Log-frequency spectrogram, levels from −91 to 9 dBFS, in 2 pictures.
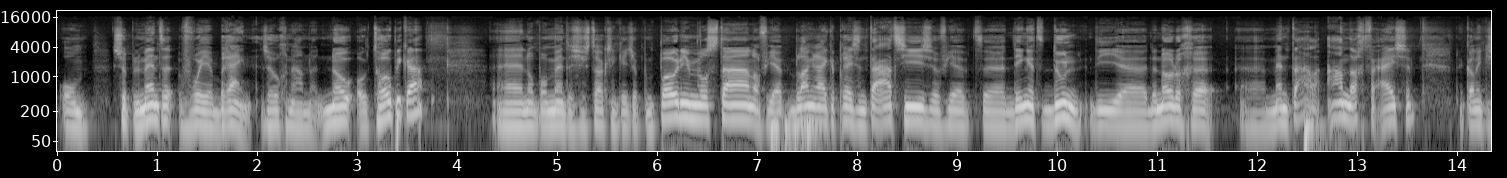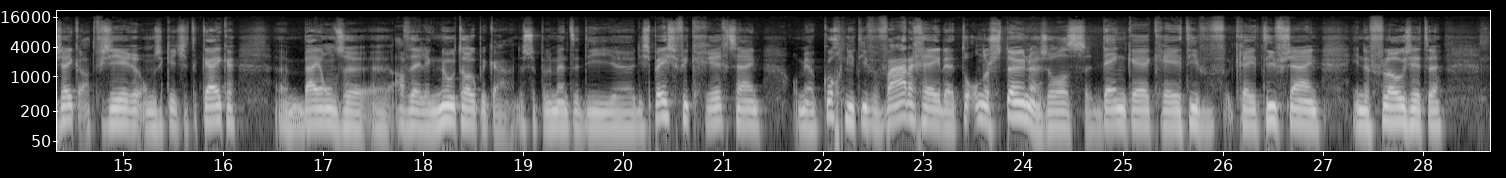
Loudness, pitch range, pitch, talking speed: -18 LUFS, 100-125 Hz, 105 Hz, 170 wpm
